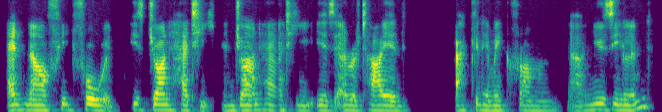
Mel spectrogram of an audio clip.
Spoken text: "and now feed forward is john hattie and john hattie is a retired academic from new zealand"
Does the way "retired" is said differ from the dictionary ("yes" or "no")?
no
